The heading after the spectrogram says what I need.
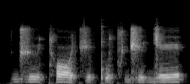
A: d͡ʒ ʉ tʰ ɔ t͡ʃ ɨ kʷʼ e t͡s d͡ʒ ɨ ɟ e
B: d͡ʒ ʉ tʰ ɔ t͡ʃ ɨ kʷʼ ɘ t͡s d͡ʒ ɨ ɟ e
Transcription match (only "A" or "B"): B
